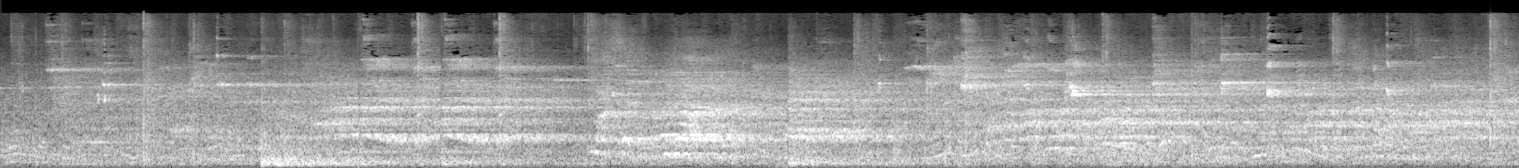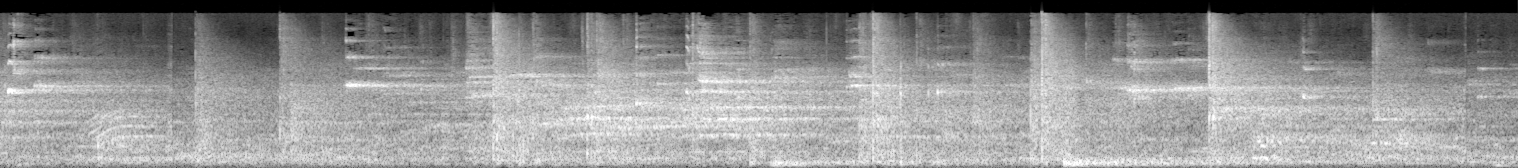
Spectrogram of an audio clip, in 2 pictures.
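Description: Sharp racket strikes on a shuttlecock during a doubles badminton rally, with shoe squeaks and footwork on the court floor, echoing in a large sports hall. Voices are heard throughout.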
